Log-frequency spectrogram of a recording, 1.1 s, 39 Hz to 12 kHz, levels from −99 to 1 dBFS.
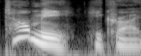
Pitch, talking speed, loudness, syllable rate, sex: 145 Hz, 225 wpm, -17 LUFS, 3.8 syllables/s, male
